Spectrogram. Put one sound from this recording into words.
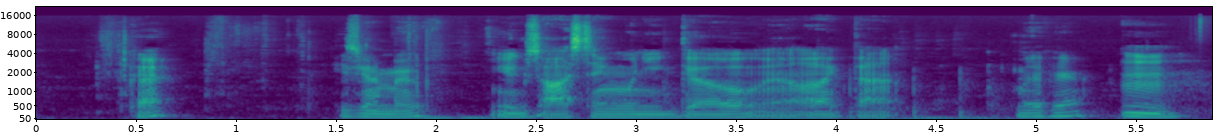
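Game pieces click on a board.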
